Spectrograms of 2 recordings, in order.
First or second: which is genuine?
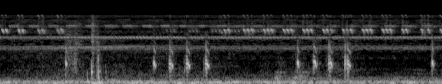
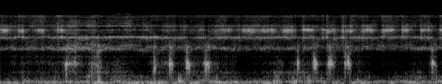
first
